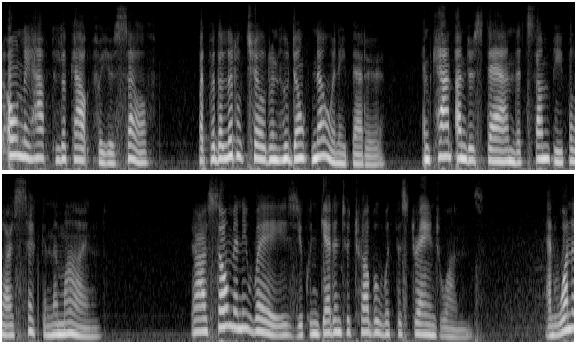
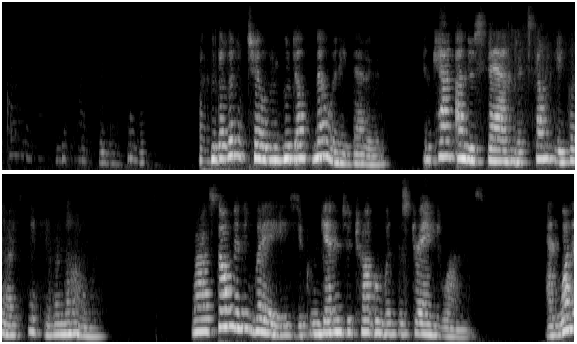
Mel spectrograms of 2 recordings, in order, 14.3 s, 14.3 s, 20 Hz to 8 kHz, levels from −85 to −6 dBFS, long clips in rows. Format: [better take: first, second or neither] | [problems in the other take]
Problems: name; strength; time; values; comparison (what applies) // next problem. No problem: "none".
first | noise reduction (neural mask model DeepFilterNet 3)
